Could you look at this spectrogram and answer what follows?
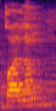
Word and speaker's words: column: Silent हो जाएगा कंडेम, COLUMN N silent हो जाएगा कॉलम, REIGN रीन पढ़ते हैं इसको जी साइलेंट हो जाता है, PSYCHOLOGY पी साइलेंट हो जाता है साइकोलॉजी।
